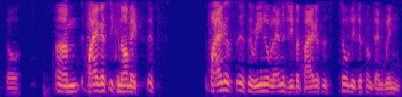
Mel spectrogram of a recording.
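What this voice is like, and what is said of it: Voice wavering from a cold. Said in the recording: “My voice is probably not really, it's probably going up and down. I'm fighting with a cold.”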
